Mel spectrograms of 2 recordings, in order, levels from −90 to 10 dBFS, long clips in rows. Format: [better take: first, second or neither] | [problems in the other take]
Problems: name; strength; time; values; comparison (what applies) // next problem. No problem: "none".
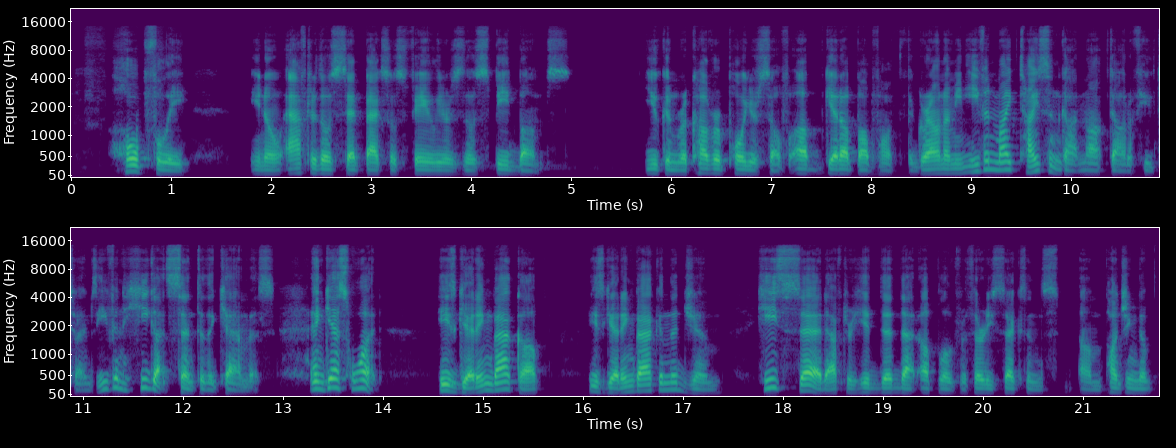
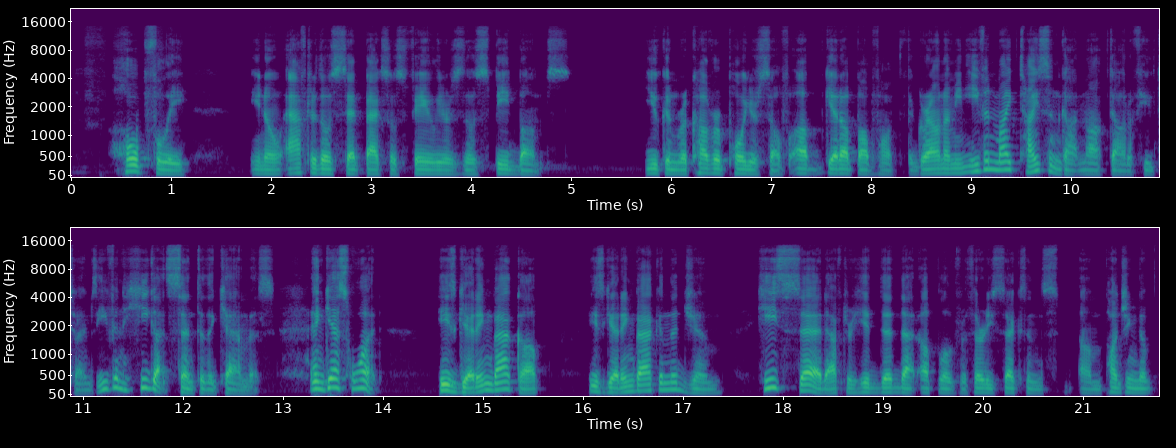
second | thin; somewhat; fading below 400 Hz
